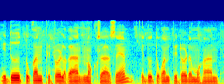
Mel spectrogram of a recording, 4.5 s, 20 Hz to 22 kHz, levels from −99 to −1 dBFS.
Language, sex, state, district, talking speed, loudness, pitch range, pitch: Nagamese, male, Nagaland, Dimapur, 160 wpm, -15 LUFS, 85-95 Hz, 90 Hz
